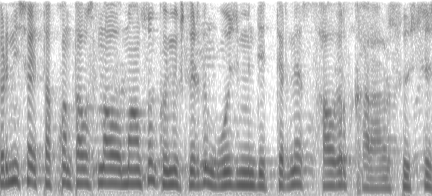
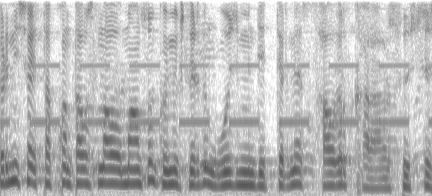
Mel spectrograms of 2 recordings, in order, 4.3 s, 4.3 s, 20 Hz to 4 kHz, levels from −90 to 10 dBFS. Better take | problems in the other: first | background sound (Alarm); 20 dB below the speech

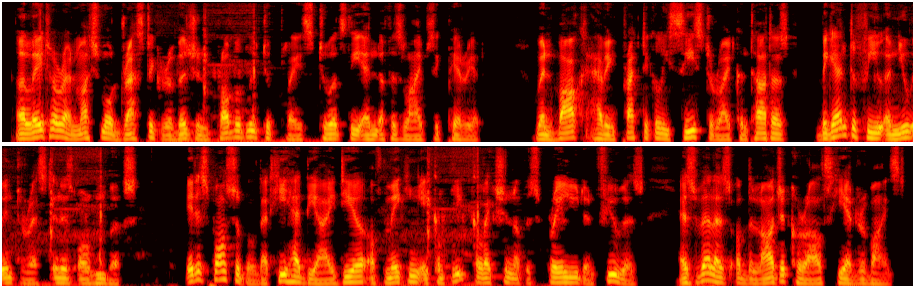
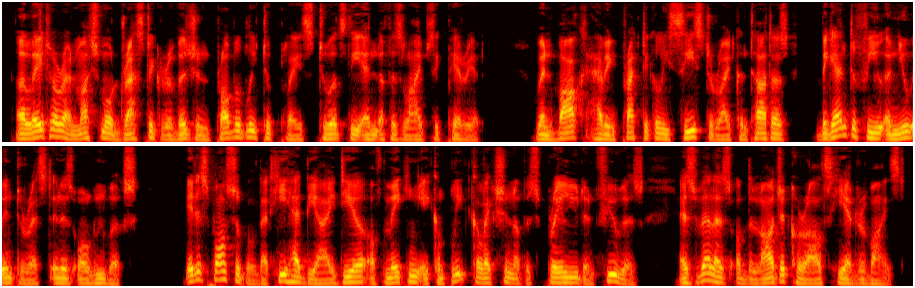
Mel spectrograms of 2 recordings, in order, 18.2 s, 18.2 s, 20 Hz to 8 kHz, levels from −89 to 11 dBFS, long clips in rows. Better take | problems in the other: second | noise reduction (classical method Wiener filter)

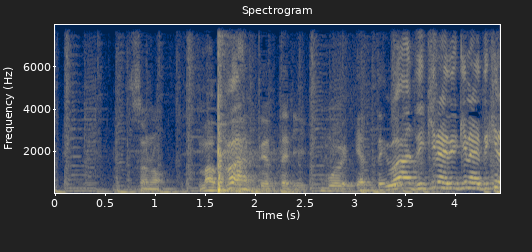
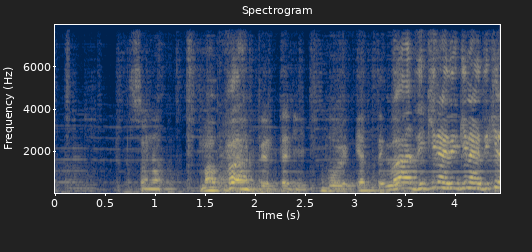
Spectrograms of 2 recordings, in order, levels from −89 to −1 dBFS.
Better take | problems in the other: first | noise reduction (neural separator model SepFormer DNS4)

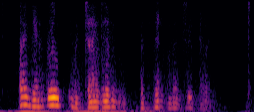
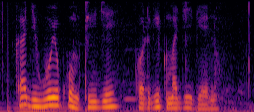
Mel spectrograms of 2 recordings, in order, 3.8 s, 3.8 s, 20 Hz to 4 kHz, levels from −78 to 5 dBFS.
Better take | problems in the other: second | noise reduction (neural mask model DeepFilterNet 3)

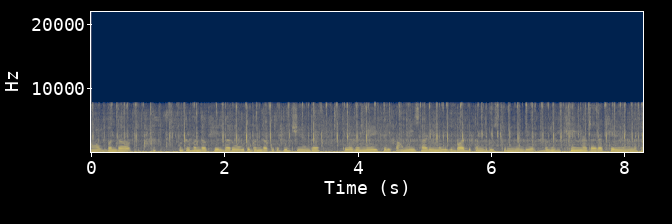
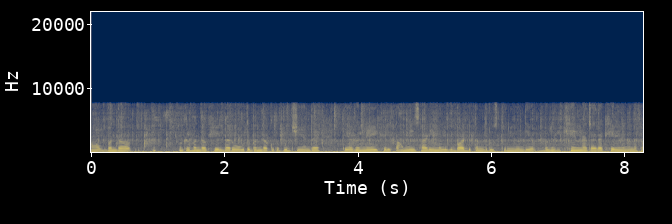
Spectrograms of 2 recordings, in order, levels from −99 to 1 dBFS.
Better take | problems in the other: second | background sound (Typing); 12 dB below the speech

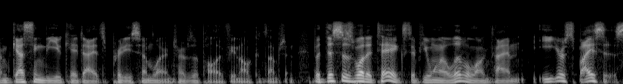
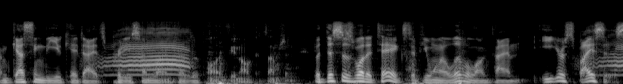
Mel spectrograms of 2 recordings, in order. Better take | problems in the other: first | noise reduction (classical method log-MMSE)

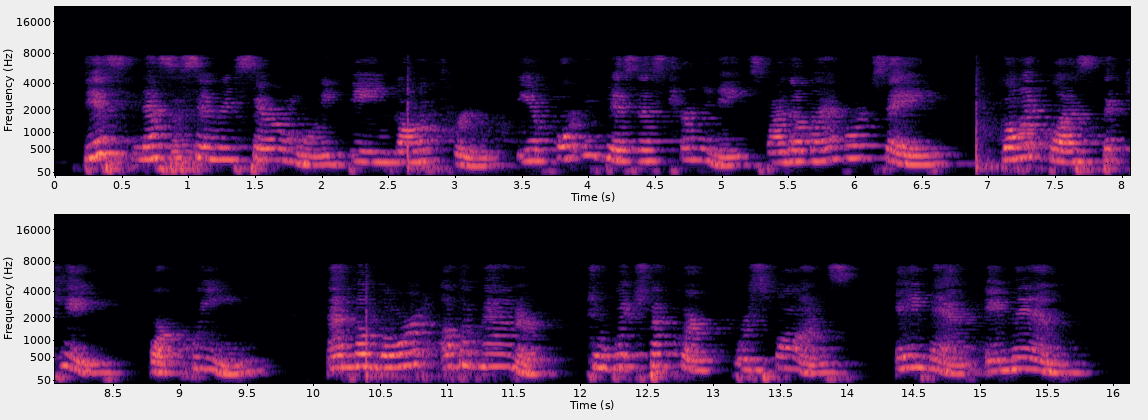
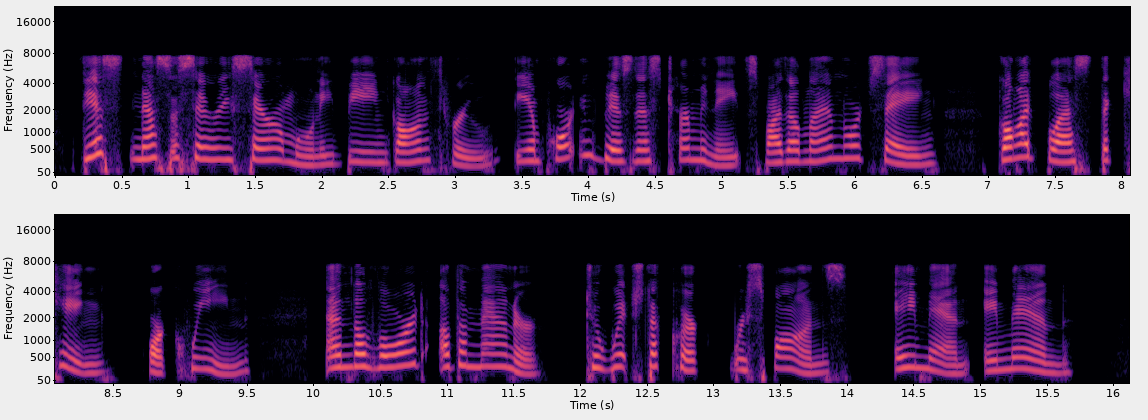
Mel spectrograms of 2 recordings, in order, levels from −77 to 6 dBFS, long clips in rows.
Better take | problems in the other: second | noise reduction (classical method WPE with log-MMSE)

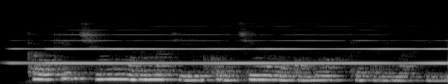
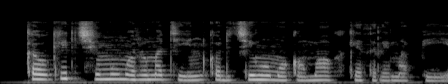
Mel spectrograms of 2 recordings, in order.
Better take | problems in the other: second | background sound (Wind instrument, woodwind instrument); 1 dB below the speech // room echo; dies away in 0.9 s

